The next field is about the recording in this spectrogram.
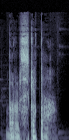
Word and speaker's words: bruschetta: The correct pronunciation is bruschetta. Bruschetta.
